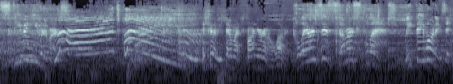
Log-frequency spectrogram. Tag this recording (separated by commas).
Slosh, Music, Speech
